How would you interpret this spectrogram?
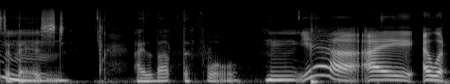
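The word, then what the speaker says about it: phở: Is it pusu? It's pho. Pho.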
